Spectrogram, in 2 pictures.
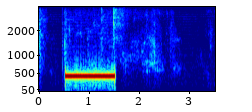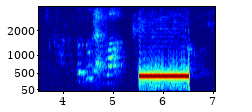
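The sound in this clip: Telephone ringback tone heard while a call is being placed: two long, steady, mid-pitched tones of about one second each, separated by a gap of several seconds that holds only faint background sounds.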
